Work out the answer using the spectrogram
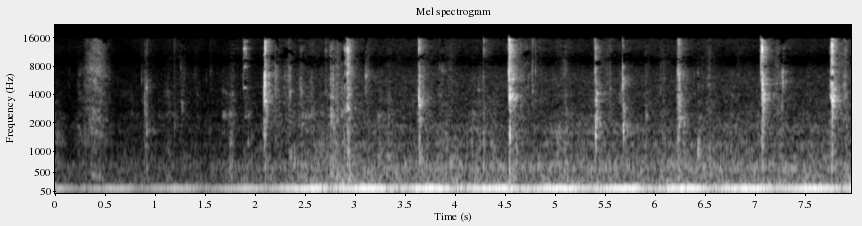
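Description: Close-miked chewing of a mouthful of mayonnaise-dressed lettuce salad: irregular wet mouth clicks and smacks, over a steady low hum.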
